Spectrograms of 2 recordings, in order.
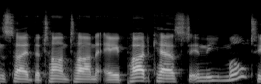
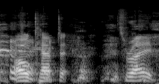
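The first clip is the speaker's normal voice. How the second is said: louder, higher laughing exclamation; 10 dB louder than usual. Real, not acted. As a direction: burst out laughing on the words. Laughs at Ahsoka joke.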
